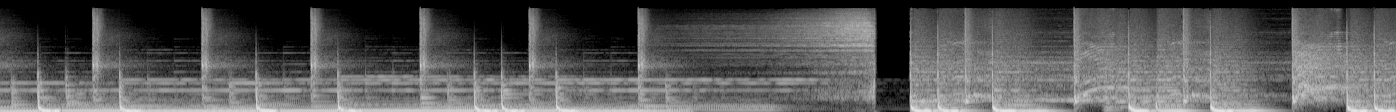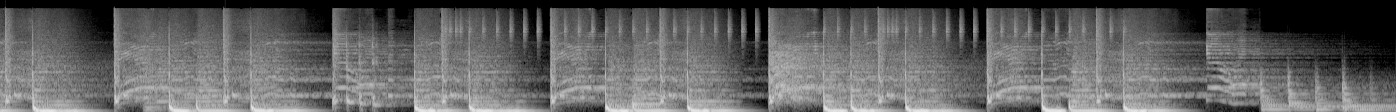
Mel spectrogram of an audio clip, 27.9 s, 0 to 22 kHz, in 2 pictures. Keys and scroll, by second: 0.4 space, 0.7 p, 5.1 space, 7.0 m, 7.7 Up, 8.2-9.2 typing, 12.9 space, 12.9 Escape, 15.0 l, 17.0-20.7 typing, 17.7 Escape, 19.7 Return, 21.5 Up, 22.3-25.0 typing, 25.1 Return, 26.2 space, 26.5 p, 27.0 space.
